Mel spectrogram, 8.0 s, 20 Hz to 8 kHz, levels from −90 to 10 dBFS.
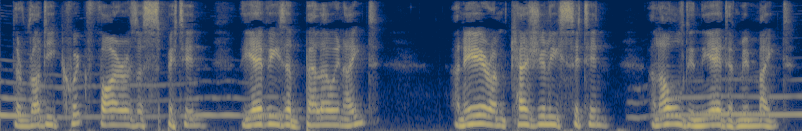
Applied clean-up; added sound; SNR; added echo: none; Dog; 15 dB; none.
